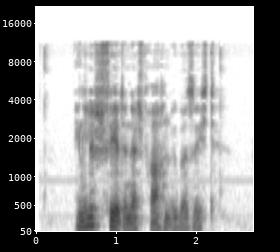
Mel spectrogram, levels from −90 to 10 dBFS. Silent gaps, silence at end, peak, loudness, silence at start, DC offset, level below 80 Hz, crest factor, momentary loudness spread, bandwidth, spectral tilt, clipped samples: none; 0.4 s; -2 dBFS; -23 LUFS; 0.1 s; under 0.1%; -50 dBFS; 22 dB; 10 LU; 12 kHz; -4.5 dB/octave; under 0.1%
